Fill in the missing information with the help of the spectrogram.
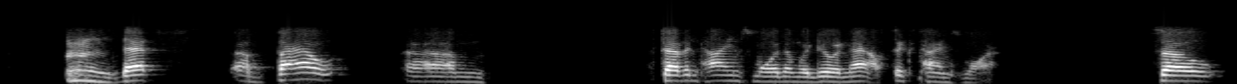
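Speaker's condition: No condition

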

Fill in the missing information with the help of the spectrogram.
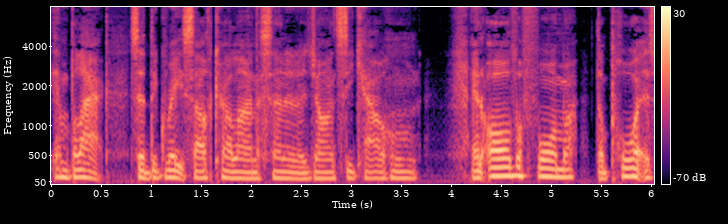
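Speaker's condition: No condition

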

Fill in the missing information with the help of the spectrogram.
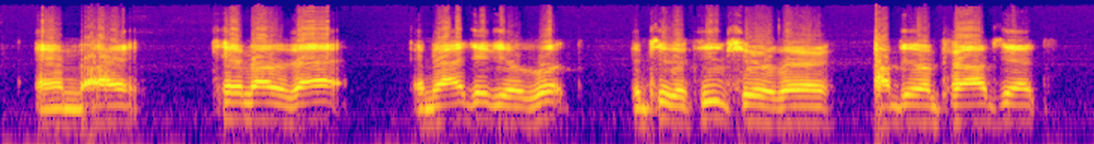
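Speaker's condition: Muscular dystrophy, a rare form

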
